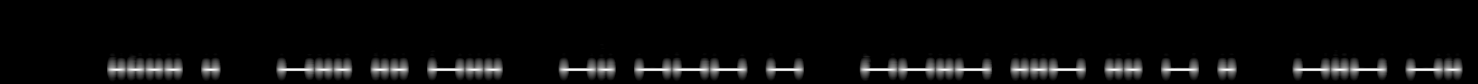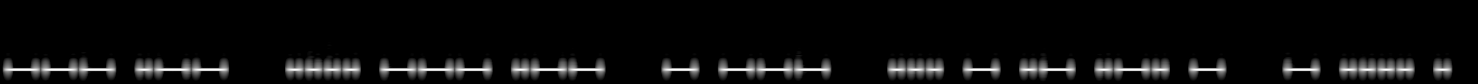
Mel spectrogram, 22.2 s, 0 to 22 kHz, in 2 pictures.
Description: Morse code, heard as a keyed tone, about 17 wpm, 700 Hz. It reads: HE DID NOT QUITE KNOW HOW TO START THE
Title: Sentences from Top 1000 Words - Review Part 1 - 17wpm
